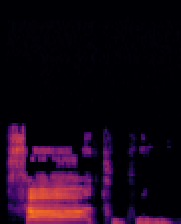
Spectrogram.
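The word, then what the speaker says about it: সাধুঃ: উ, হ মানে হু, কি হয়ে যাবে? হু। তাহলে উচ্চারণ কেমন হবে? সাধুহু। কি উচ্চারণ হবে? সাধুহু।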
